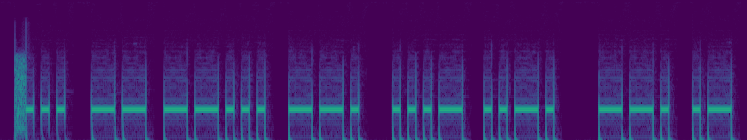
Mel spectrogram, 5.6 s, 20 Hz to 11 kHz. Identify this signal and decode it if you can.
Morse code, heard as a keyed tone, about 20 wpm, 740 Hz. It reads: SM7GVF GA
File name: au / sm7gvf 2m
